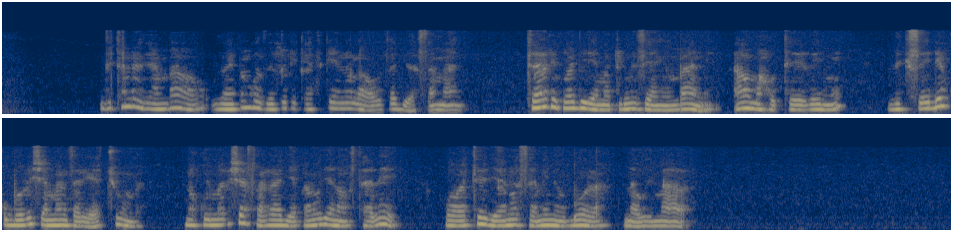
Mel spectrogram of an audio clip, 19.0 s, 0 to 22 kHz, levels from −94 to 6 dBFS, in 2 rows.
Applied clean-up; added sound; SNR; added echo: none; none; none; none.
